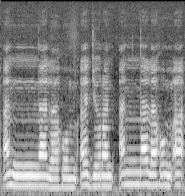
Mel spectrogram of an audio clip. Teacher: ada ghunnah tapi belum sempurna, harus ada an di hidung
